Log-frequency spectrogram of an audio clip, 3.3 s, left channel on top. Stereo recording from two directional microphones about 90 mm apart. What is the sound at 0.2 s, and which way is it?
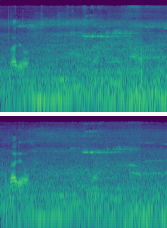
Speech, 70° right (ahead or behind).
